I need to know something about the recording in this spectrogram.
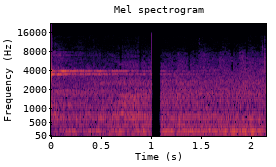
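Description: Steady low rumble of indoor ice-arena ambience, broken by an instant of dead silence about a second in.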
